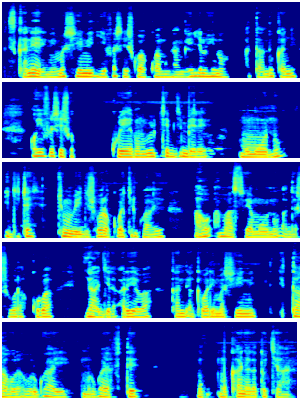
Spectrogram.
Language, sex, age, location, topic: Kinyarwanda, male, 18-24, Kigali, health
